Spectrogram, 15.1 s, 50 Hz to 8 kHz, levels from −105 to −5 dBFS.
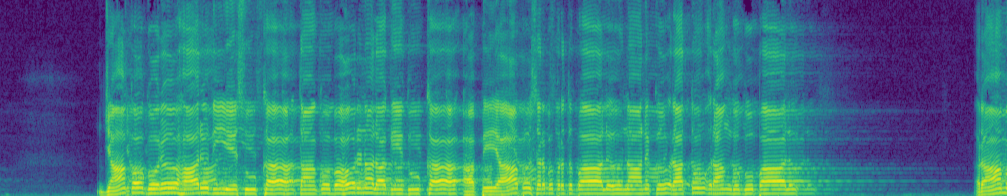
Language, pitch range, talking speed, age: Punjabi, 165-180 Hz, 85 wpm, 50-69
